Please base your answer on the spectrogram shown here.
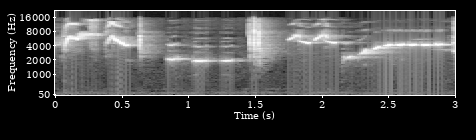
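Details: Mangrove blue flycatcher in song: high thin notes, then low whistles, a short noisy burst, and a rising whistled trill that climbs and holds on a bright tone, in a quiet setting.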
